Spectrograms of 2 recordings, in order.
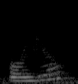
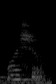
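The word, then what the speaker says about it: pollo: okay and for example some people say polio and some other people say porsho that is going to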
